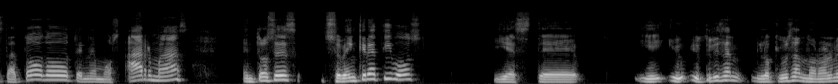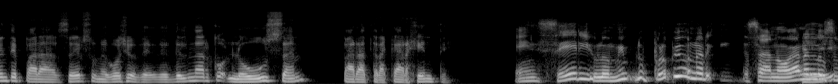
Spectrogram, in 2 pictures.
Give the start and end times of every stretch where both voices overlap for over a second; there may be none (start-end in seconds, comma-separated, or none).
none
